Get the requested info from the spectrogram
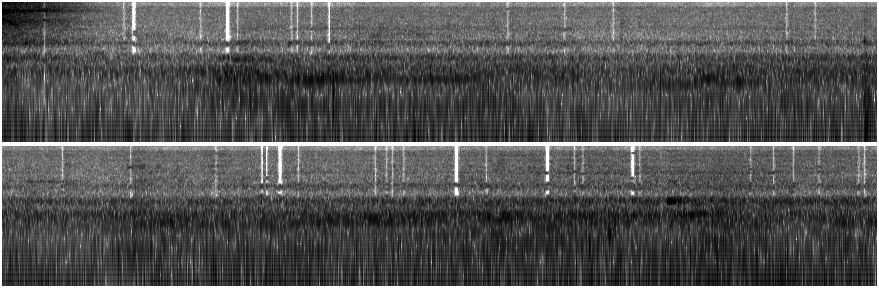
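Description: Ural truck's engine running steadily at low revs as the loaded truck reverses slowly onto a barge ramp.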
